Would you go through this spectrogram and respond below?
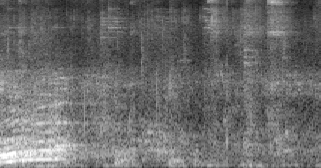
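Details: Cow on a large cattle and buffalo farm in Bangladesh, one low harmonic moo lasting about a second at the start, followed by farm background noise and faint voices.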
